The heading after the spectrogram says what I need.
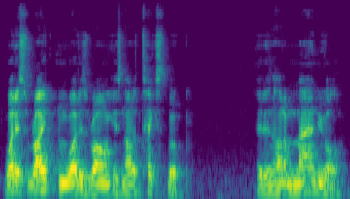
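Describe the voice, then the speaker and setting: A man in his forties talks in a slow, unhurried monologue at a middle pitch. He sounds earnest and reflective, and soft laughs slip in now and then. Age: 40s. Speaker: video speaker.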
